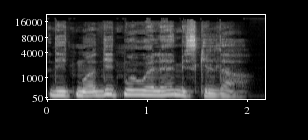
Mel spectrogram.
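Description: A man's voice: mid-range voice, animated, brisk, mellow, pitched above the performer's own voice, lightly acted. A man reading an audiobook aloud, voicing a proud, spirited young heiress in a lifted voice. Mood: proud, urgent.

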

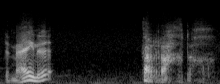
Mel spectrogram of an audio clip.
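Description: Husky male police sergeant, theatrical and blustering, lively pitch, radio play. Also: takes it slowly, no room sound, exaggerated voice. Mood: alarmed. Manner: mocking and theatrical, then panicky.

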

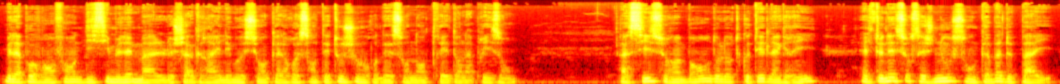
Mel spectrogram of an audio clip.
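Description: A man reading a classic French novel aloud in steady, measured audiobook narration. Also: lowish voice, slightly rough.

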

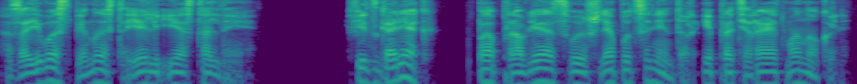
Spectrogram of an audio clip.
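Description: A man's voice: fairly low pitch, moderate pace, darkish tone, dry recording, studio quality. A man giving an intense, dramatic first-person audiobook narration.

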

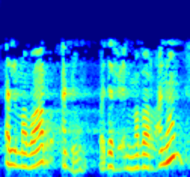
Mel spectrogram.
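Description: A high-pitched man teaches a religious text, walking through each point and quizzing his students with rhetorical questions. His voice comes through a thin, phone-like recording with a long echo of a lesson hall. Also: animated, quick pace. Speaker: sheikh teaching Quran commentary. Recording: tinny phone-like sound in an echoey hall.

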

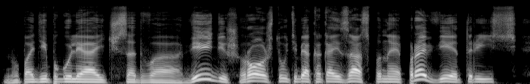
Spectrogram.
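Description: A man voicing a flustered, impatient gentleman. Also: mid-range voice, lively intonation, normal speed, no room sound, clean studio sound, lightly acted. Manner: pleading, then shouting orders. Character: lazy, flustered young Russian gentleman.

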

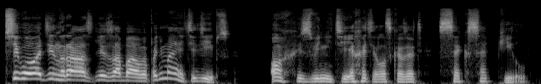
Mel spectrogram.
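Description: A man's voice: fairly high pitch, brisk, no echo, studio quality, pitched above the performer's own voice, natural voice. A man reading an audiobook, voicing a flippant, mocking young woman who drawls her words. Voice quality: drawling, teasing.

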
